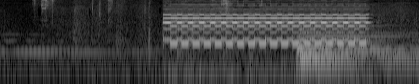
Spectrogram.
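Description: Telephone giving an electronic warbling ring: one burst of about two seconds that starts about a second and a half in and cuts off suddenly.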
